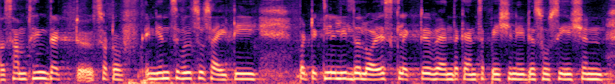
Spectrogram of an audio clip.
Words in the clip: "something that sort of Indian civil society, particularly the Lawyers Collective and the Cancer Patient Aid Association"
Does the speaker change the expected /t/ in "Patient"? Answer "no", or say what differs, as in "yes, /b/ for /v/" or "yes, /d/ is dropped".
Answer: yes, /t/ is dropped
